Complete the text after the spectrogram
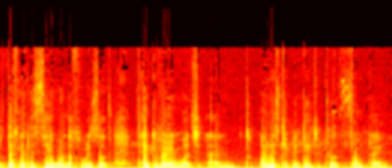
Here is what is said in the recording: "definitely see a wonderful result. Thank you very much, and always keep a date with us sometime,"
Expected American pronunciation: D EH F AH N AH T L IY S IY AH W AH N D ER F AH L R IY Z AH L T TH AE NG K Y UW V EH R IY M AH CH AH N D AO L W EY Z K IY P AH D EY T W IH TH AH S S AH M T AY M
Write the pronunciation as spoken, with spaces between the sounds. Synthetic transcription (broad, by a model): D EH F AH N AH T L IY S IY AH W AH N D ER F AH L R IY Z AH L T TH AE NG K Y UW V EH R IY M AH CH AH N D AO L W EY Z K IY P AH D EY T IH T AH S S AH M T AY M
